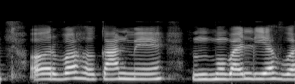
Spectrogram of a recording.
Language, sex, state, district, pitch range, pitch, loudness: Hindi, female, Jharkhand, Palamu, 240-255 Hz, 245 Hz, -12 LUFS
